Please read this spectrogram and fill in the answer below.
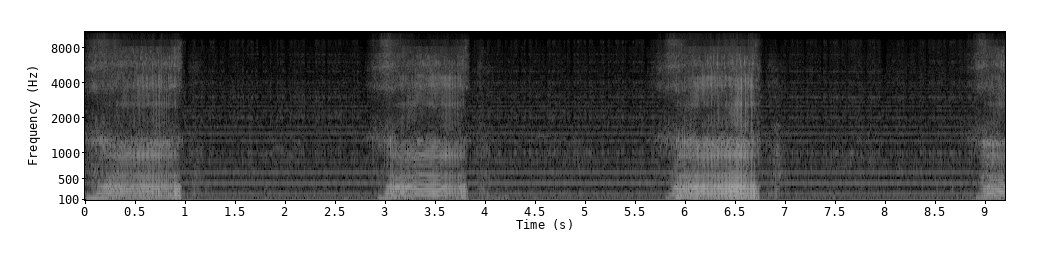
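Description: Rhythmic rattling snores on the in-breath, about 20 breaths a minute, over a steady room hum; ordinary adult snoring.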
